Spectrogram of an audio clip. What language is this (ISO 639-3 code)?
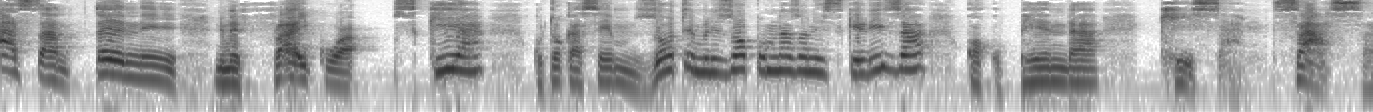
swa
